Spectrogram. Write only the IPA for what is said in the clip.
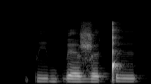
p i˨ b ɓ ɛ˨ ʐ ə˨ ǃ ɨ˦

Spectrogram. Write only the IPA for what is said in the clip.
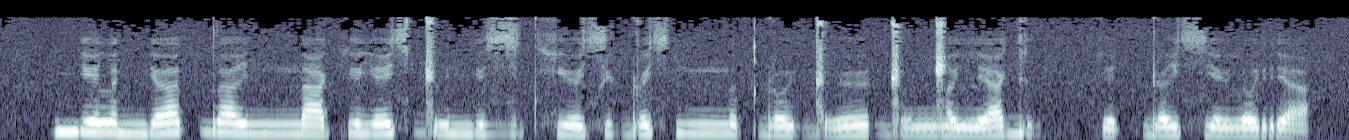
nʲ e l ə nʲ ɐː t d̪ ɐː i̯ nː a kʲ ə j e sʲ ɡ͡ǁ y nʲ u zʲ a t xʲ ø sʲ e ɖ ʏ sʲ nː o t ɖ o y̯ ɡ͡ǁ ʏː ɡ͡ǁ ʊ ŋ͡ǁ ə lʲ a ɡʲ u kː e k ɖ ə i̯ sʲ ɛ y̯ l ʊ rʲ a

